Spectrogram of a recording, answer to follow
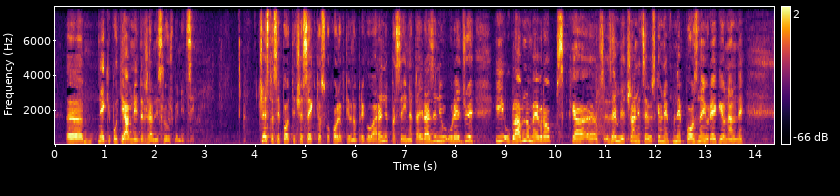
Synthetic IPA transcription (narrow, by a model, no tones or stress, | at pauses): ne̞kipuːt̪jaːʋnid̪r̩ʒaʋnisluʒbe̞nit̪si | t͡ʃe̞ːst̪o̞se̞po̞t̪it͡ʃese̞kt̪o̞ɾsko̞ko̞lekt̪iʋno̞pɾeɡo̞ʋaːɾaɲe̞pase̞inat̪aːjɾazinuɾe̞d͡ʒuje̞iuɡlˠaʋno̞me̞ʋɾopskʰaze̞mʎet͡ʃlˠanit̪seewɾopskeuːniene̞po̞znajuɾe̞ɡio̞nalˠne̞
